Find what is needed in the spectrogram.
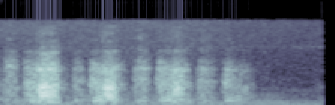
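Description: A Rottweiler panting with its mouth open: four quick, even breaths about two to three a second, fading out near the end.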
